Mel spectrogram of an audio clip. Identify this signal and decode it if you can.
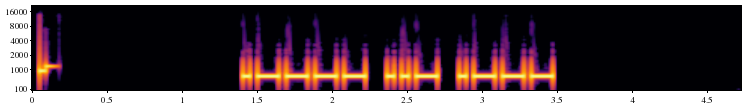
Morse code, heard as a keyed tone, about 25 wpm, 700 Hz. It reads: 1UJ
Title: Three Challenging Letter-Number Combinations 25wpm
